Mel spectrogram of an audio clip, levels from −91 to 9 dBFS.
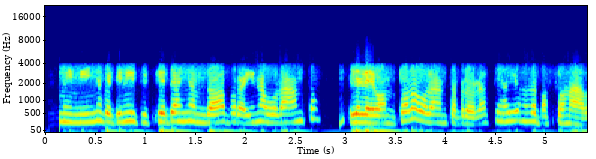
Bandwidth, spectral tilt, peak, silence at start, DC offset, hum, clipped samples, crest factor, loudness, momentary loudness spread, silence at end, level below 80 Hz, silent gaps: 4.3 kHz; -6 dB/octave; -4 dBFS; 0.15 s; under 0.1%; none; under 0.1%; 20 dB; -25 LUFS; 10 LU; 0 s; -50 dBFS; none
